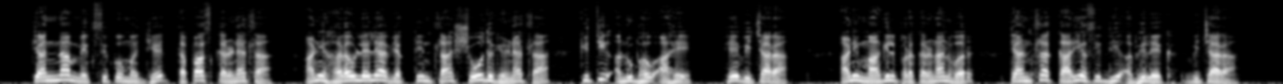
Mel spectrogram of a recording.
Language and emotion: Marathi, neutral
